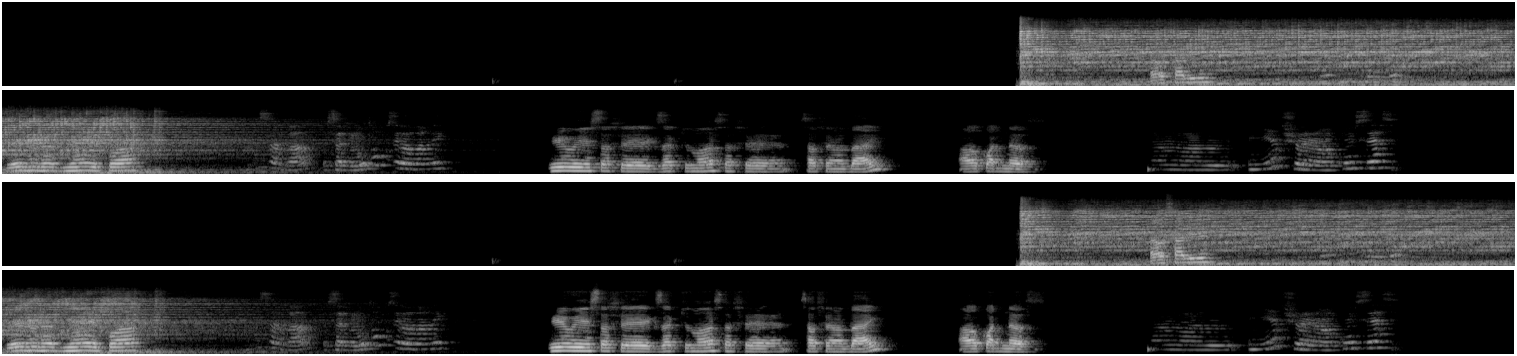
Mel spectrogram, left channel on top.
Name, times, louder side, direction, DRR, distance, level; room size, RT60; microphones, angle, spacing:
sound 1, 10.1-17.9, left 3 dB, 75° left, 2.0 m, -24 dB
voice 1, 11.5-12.1 15.2-16.5 20.6-24.0 24.7-25.4, right 3 dB, 55° right, 8 dB, 0.8 m, -23 dB
voice 2, 13.2-14.1 17.5-19.5 26.6-29.0, left 2 dB, 35° left, -1 dB, 2.8 m, -40 dB
7.9 x 5.3 x 2.5 m, 0.32 s
head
